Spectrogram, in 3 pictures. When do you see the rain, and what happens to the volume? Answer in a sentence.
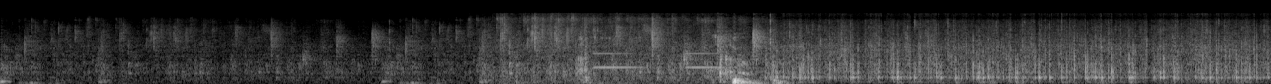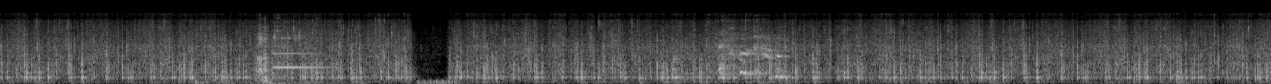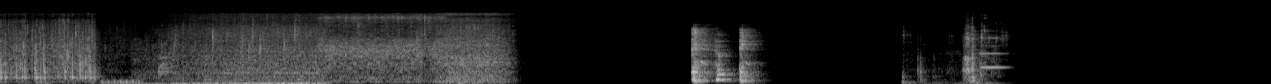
You can hear the rain from 0.0 to 30.6 s, getting louder.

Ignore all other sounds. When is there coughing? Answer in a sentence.
You can hear the coughing from 7.3 to 7.8 s, from 19.4 to 20.6 s and from 32.3 to 33.0 s.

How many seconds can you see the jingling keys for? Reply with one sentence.
You can hear the jingling keys for 5 seconds altogether.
